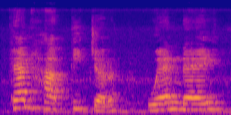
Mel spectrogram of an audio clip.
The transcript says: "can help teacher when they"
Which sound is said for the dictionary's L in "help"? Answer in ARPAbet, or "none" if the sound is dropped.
none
